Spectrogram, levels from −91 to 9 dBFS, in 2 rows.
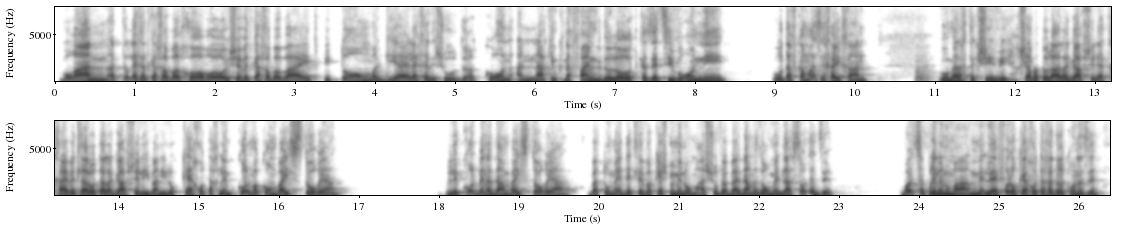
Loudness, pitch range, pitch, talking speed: -17 LUFS, 130-200 Hz, 160 Hz, 165 wpm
